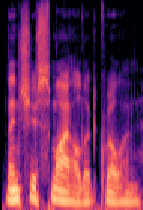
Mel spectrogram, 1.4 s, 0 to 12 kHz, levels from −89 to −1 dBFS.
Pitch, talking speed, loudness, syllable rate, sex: 105 Hz, 210 wpm, -16 LUFS, 5.4 syllables/s, male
